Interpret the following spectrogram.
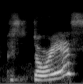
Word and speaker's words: Pistorius: has as she was an SLP for Martin Pistorius is am I saying it correctly Erna yes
